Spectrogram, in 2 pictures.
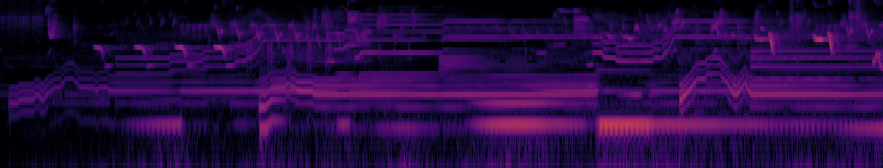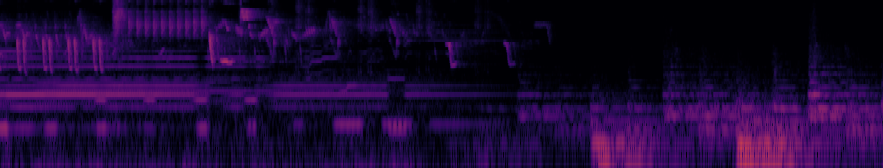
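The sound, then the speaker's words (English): A busy chorus of birdsong, with many overlapping chirps, trills and whistled notes, layered over steady low tones before the calls thin out toward the end. “Perhaps it's harder for us to understand the language of a species so far from us, evolutionarily speaking, like birds or cats.”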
